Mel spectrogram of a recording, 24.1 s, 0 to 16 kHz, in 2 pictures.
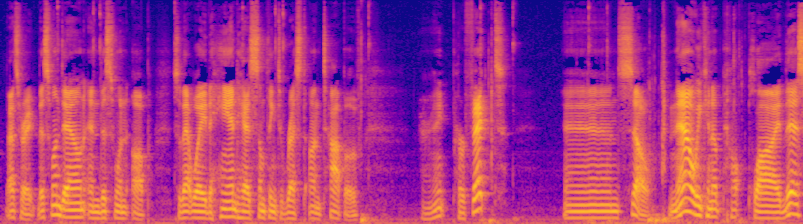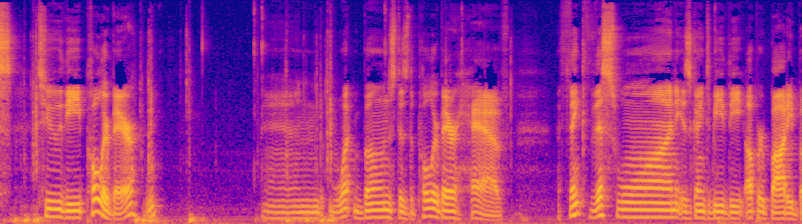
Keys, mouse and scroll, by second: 1.5 right click, 2.5-3.6 drag, 4.3 right click, 5.4-7.2 shift+drag, 7.6-8.8 drag, 9.9 ctrl+Tab, 10.5-10.9 scroll down 5, 12.3 ctrl+Tab, 14.2 ctrl+Tab, 16.0 shift+right click, 16.9 ctrl+Tab, 17.9 right click.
